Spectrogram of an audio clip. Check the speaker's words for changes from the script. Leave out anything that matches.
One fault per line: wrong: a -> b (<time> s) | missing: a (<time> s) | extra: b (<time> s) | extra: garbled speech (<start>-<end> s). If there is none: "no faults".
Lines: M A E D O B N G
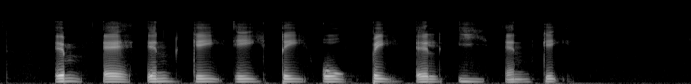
extra: N G (1.5 s)
extra: L I (4.1 s)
